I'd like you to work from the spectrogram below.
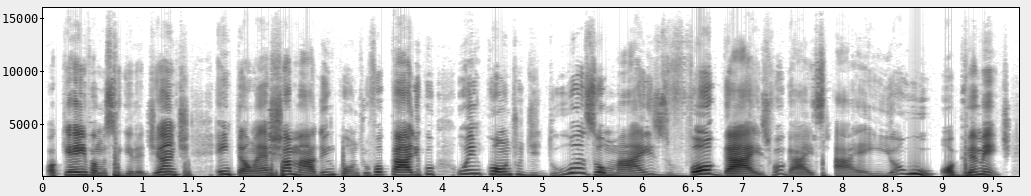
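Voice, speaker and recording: Her voice leans high, sharp, and full of big pitch swings, with no echo, as a woman teacher with a Brazilian Portuguese accent gives children a grammar lesson. She talks slowly, stretching words and frequently checking in with the class.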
